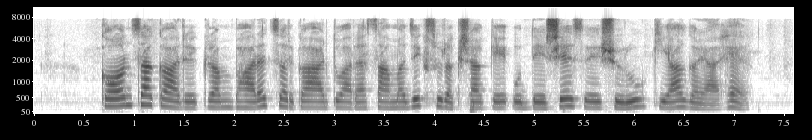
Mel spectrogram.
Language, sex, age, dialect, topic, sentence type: Hindi, female, 36-40, Hindustani Malvi Khadi Boli, banking, question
